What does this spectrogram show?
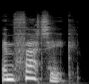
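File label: "emphatic", British English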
